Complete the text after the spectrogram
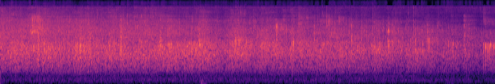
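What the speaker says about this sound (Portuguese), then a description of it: "Quantos podem aplaudir esse irmão?" Sustained applause from a church audience for a young man standing up, an even, dense crackle of many hands clapping at moderate distance, fading only slightly toward the end with no speech over it.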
